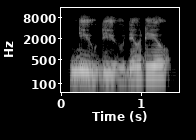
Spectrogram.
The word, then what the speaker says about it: 流流流流: 流流流，客家话念作溜溜溜溜，迄就是阿平哥同人介绍过的哦。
